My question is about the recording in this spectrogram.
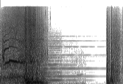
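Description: Cartoon impact sound effect: a loud thunk of a baseball smashing into a character's head, with a held whistle-like tone over it. It cuts off about a second in.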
